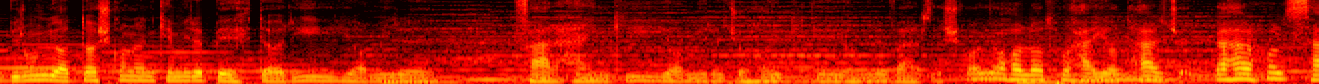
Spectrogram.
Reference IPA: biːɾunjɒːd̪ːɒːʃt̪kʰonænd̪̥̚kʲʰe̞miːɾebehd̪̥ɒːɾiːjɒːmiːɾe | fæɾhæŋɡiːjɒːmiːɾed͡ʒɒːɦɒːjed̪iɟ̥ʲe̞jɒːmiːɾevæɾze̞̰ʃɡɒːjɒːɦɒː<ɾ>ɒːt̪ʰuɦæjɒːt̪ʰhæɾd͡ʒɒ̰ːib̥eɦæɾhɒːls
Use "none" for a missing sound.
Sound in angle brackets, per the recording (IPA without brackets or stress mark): l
